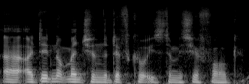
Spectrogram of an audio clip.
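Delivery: put-on lightly French-accented narration; a hint of French on Monsieur Fogg; French-accented reading. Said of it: "that was a fairly good French accent".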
